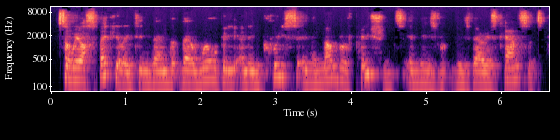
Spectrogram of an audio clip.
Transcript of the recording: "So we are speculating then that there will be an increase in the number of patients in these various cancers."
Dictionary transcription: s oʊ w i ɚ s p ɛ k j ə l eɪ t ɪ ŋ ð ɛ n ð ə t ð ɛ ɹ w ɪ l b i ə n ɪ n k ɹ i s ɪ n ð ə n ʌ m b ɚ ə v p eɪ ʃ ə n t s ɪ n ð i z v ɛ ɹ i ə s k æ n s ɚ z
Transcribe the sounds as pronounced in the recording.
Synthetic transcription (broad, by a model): s oʊ w i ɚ s p ɛ k j ə l eɪ t ɪ ŋ ð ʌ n ð ə t ð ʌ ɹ w ɪ l b i ə n ɪ n k ɹ i s ɪ n ð ə n ʌ m b ɚ ə v p eɪ ʃ ə n t s ɪ n ð i z v ɛ ɹ i ə s k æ n s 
